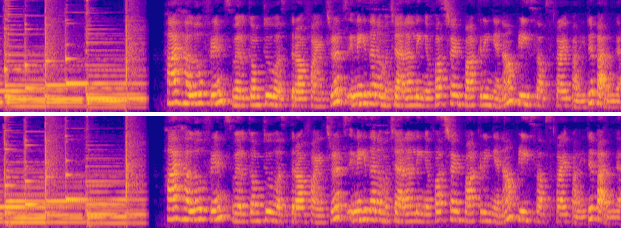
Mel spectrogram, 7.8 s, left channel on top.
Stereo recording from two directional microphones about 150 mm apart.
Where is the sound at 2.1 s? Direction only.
20° left (ahead or behind).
